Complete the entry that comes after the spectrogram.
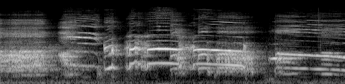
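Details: Rooster in the sunshine of Vietnam's western countryside delivers a powerful crow: a rough opening, a long high ringing middle phrase, then a descending, drawn-out finish, loud and close.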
